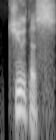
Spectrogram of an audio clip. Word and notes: Judas: American English

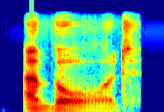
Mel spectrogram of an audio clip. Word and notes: aboard: British English

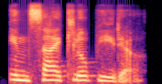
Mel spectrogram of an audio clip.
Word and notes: Encyclopaedia: Indian

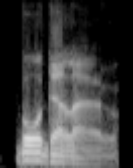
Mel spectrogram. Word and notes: bordello: British English

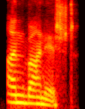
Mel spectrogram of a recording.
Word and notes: unvarnished: Indian

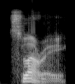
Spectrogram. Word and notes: slurry: British English

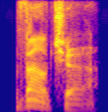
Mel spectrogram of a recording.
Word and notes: voucher: British English

